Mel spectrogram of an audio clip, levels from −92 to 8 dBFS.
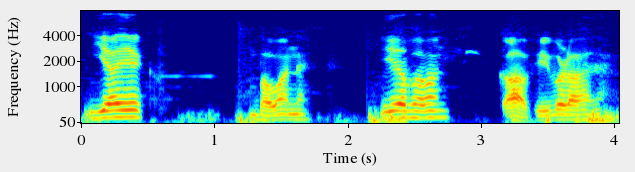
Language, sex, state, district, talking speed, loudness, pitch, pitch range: Hindi, male, Bihar, Darbhanga, 135 wpm, -18 LUFS, 130 Hz, 115-175 Hz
